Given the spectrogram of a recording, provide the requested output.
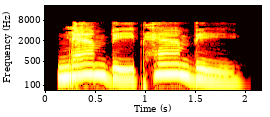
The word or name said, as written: namby pamby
